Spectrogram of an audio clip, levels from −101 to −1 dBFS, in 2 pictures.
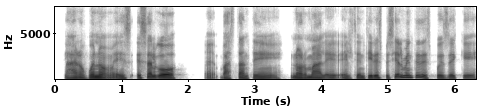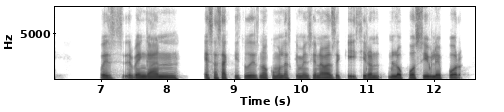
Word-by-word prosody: Claro. 110 -3 0
Bueno, 110 -2 +6
es 115 +5 -2
es 140 +2 0
algo, 135 -5 +7 0.4
eh, - - -7
bastante 105 -2 -1
normal, 100 -2 +2
eh, 90 +1 -2
el 105 +2 -4
sentir 120 +7 +2
especialmente 165 +7 +2
después 115 -6 -1
de 130 +1 -1
que, 95 -11 -5 0.6
pues, - - -4 0.2
vengan 110 -4 0 0.3
esas 125 +1 -4
actitudes, 105 -4 -4
¿no?, 95 +1 -3
como 115 -6 -5
las 90 0 -5
que - - -10
mencionabas, 95 +2 -2
de - - -7
que - - -9
hicieron 105 -1 -4
lo 115 -3 +1
posible 110 +1 -1
por 90 -6 -4
110 Hz, 145 wpm, -22 LUFS, 100-120 Hz, 0.6 s, algo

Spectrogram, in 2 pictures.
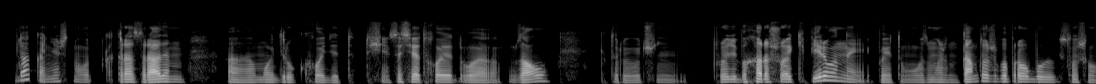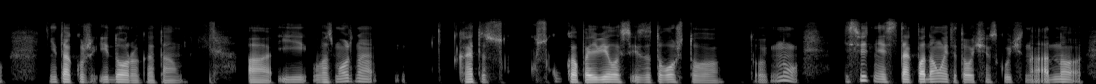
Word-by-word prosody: Да, 205 +5 0
конечно, 140 - -7
вот 110 0 -9
как - - -9
раз 120 -2 +2
Радем, 120 +1 +5 0.4
э, 105 -1 -3
мой 110 +1 -6
друг, 110 -2 -7
ходит, 100 -2 -6
точнее 95 - -6
сосед, 115 0 +1
ходит, 105 -2 0
а, 100 0 -3
в 110 - -15
зал, 125 +7 +2 0.5
который 100 - -10
очень, 105 +1 -9 0.4
вроде 120 +1 -1
бы, 115 0 -3
хорошо 125 0 +3
экипированный, 155 -5 0
поэтому, 105 -1 -7
возможно, 105 0 -9
там 120 +4 +4
тоже 145 -3 -2
попробую, 120 -4 -1
слышал, 110 -3 -7 0.4
не 115 - -4
так 115 -1 +5
уж 115 - -1
и 115 - -4
дорого 105 -5 +3
там. 95 +1 -5 0.6
А, 105 -2 +3
и, 110 -1 -5
возможно, 130 +7 -1
м, - - -19 0.8
какая-то - - +2
ск - - -1 0.3
скука 125 -5 +3
появилась 110 +1 +6
из-за 110 0 -3
того, 110 +1 +2
что, 95 -2 -4 0.3
т - - -7
ну, - - -4 0.4
действительно, 135 +3 +1
если 120 -1 -1
так 120 -1 +7
подумать- 125 +1 +5
это - - 0
очень 110 0 0
скучно. 115 +1 -6
Одно 120 0 +1
110 Hz, 150 wpm, -27 LUFS, 105-120 Hz, 0.8 s, так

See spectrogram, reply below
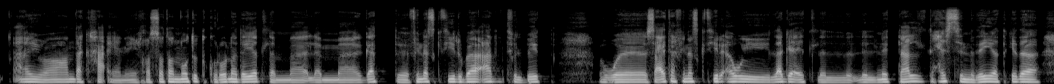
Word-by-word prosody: أيوه 120 -2 0
آه 110 +1 -1
عندك 115 0 -1
حق - - -3
يعني، 100 0 -5
خاصةً 110 +4 -1
نقطة 125 +3 +2
كورونا 115 +2 +2
دِيَّة 125 +2 +3
لمّا 100 -1 -2
لمّا 100 0 -2
جات 125 +4 -3 0.2
في 110 +5 -1
ناس 130 +1 +2
كتير 130 -1 -1
بقى 125 +1 +4
قعدت 125 -1 -3
في - - -8
البيت، 120 +3 -2 0.5
وساعتها 110 +3 +2
في 130 0 -1
ناس 130 0 +2
كتير 135 0 -2
أوي 120 -4 +2
لجأت 115 -1 0
لل 105 -1 -4 0.2
للنت. 110 +3 0
هل 130 +2 +2
تحس 135 +2 +1
إن 115 -4 +2
دِيَّة 130 +4 +4
كده 125 -2 +1
120 Hz, 180 wpm, -23 LUFS, 110-125 Hz, 0.5 s, بقى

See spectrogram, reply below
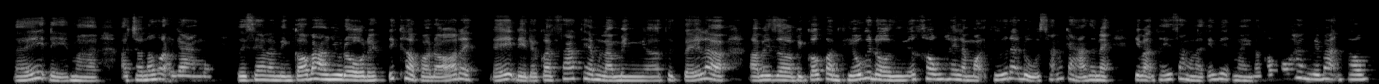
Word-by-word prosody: Đấy, 220 +10 0
để 170 -3 -2
mà, 175 -2 0 0.2
ờ, 190 - -7
cho 205 0 -1
nó 215 +2 +3
gọn 240 -5 -2
gàng 195 -2 -3
này, 185 - -10 0.3
rồi 190 - +4
xem 210 +2 0
là 200 - +2
mình 185 -1 +2
có 205 +3 +3
bao 245 -1 +5
nhiêu 225 -1 +8
đồ 195 -2 +5
này, 190 +1 +1
tích 275 0 -6
hợp 230 -6 +2
vào 180 -1 -1
đó 175 +6 +1
này. 240 -3 0 0.2
Đấy, 210 +6 +1
để 185 - +2
đó 175 - -3
quan 200 -1 0
sát 255 0 -2
xem 235 -4 +1
là 185 -3 +1
mình, 180 0 +1
ờ, 180 0 -6
thực 195 0 -5
tế 185 +3 -1
là, 215 -7 +2 0.2
ờ, 185 -1 -2
bây 205 +1 +4
giờ 195 -2 +1
mình 185 0 -1
có 215 +2 +1
còn 225 -3 +1
thiếu 210 +2 +3
cái 280 - 0
đồ 210 -4 +3
gì 190 0 +3
nữa 210 - -2
không 240 -1 +1
hay 235 -1 0
là 200 - 0
mọi 180 -2 -3
thứ 220 +3 +1
đã 270 0 -3
đủ 200 -8 +2
sẵn 220 +8 -8
cả 190 -9 -3
rồi 200 - +1
này, 195 -2 +1 0.3
thì 215 - +2
bạn 200 - -2
thấy 220 +3 -1
rằng 240 -4 -3
là 185 -2 -1
cái 220 +3 -2
việc 240 -2 -2
này 185 -3 -2
nó 190 - -6
có 225 - -7
khó 240 - -7
khăn 290 -5 -1
với 225 - +3
bạn 240 -2 -3
không? 225 0 +1
205 Hz, 315 wpm, -23 LUFS, 190-230 Hz, 0.3 s, nhiêu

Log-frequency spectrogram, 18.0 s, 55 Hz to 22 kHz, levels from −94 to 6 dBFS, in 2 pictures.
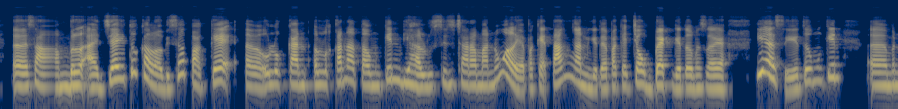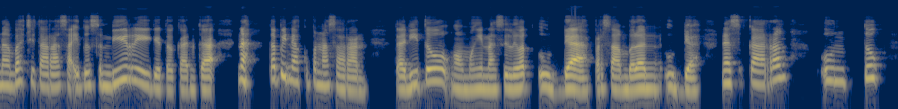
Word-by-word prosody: eee, 195 -1 +4
sambel 190 +2 +1
aja 185 +11 +5
itu 295 +8 -3
kalau 240 - +3
bisa 170 - -3
pakai, 220 - +3 0.2
eee, 190 -3 0
ulekan-ulekan 215 +3 0
atau 210 -6 0
mungkin 275 +8 -4
dihalusin 210 -2 -2
secara 210 -2 0
manual 200 +1 +3
ya 150 - -1
pakai 175 - -2
tangan 235 +3 +3
gitu 170 +1 -1
ya, - - -8
pakai 190 0 -3
cobek 210 -1 +4
gitu 175 -1 -2
maksudnya 175 -1 0 0.3
iya 405 -6 +7
sih 165 - -4
itu 250 +8 -2
mungkin, 310 +4 -2 0.3
eee, 205 0 +1
menambah 210 +4 -2
cita 220 -5 -5
rasa 185 +1 -2
itu 200 +3 -4
sendiri 230 +4 0
gitu 160 -2 -4
kan 160 0 -6
Kak. 160 0 +2 0.2
Nah, 280 -2 +3 0.2
tapi 285 +1 0
ini 250 - 0
aku - - -20
penasaran 180 -9 -3 0.3
tadi 175 +6 0
tuh 250 -5 +2
ngomongin 165 0 -3
nasi 170 +2 -4
liwet 185 +2 +1
udah, 170 -3 +5
persambalan 170 +1 +1
udah, 165 -4 -1 0.2
nah 230 - +3
sekarang 240 +6 -1 0.3
untuk, 270 - -4
200 Hz, 175 wpm, -24 LUFS, 175-240 Hz, 0.3 s, iya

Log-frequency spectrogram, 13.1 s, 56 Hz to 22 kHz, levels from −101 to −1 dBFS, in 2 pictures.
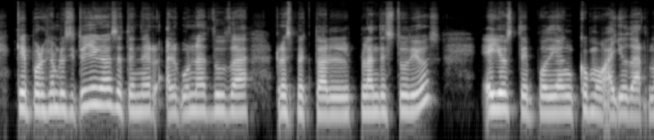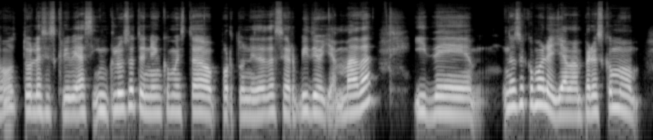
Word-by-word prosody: Que, 215 -1 +4
por 205 +1 +3
ejemplo, 210 +1 +1
si 190 - -7
tú 225 - 0
llegabas 255 -1 +3
a 220 - +2
tener 195 0 -1
alguna 185 +2 -1
duda 190 0 0 0.3
respecto 180 -1 -1
al 175 0 +1
plan 185 0 +2
de 190 - 0
estudios, 195 - 0 0.4
ellos 205 0 +5
te 190 -2 -1
podían 185 +2 0
como 190 -1 -1
ayudar, 170 0 -1
¿no? 170 -10 -3
Tú 195 - -3
les 190 -1 -1
escribías, 180 0 -2
incluso 205 +4 0
tenían 185 -5 -1
como 190 +1 -6
esta 185 -1 +1
oportunidad 165 -1 -3
de 185 - -2
hacer 180 -2 -2
videollamada 190 - +1 0.4
y 190 - -4
de, 175 -1 0 0.2
no 230 +2 +1
sé 265 +1 -2
cómo 260 0 +4
le 225 -8 +4
llaman, 165 -1 +2
pero, 180 +1 +2
es 185 - -8
como 210 -4 -1
190 Hz, 195 wpm, -22 LUFS, 175-200 Hz, 0.4 s, ellos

